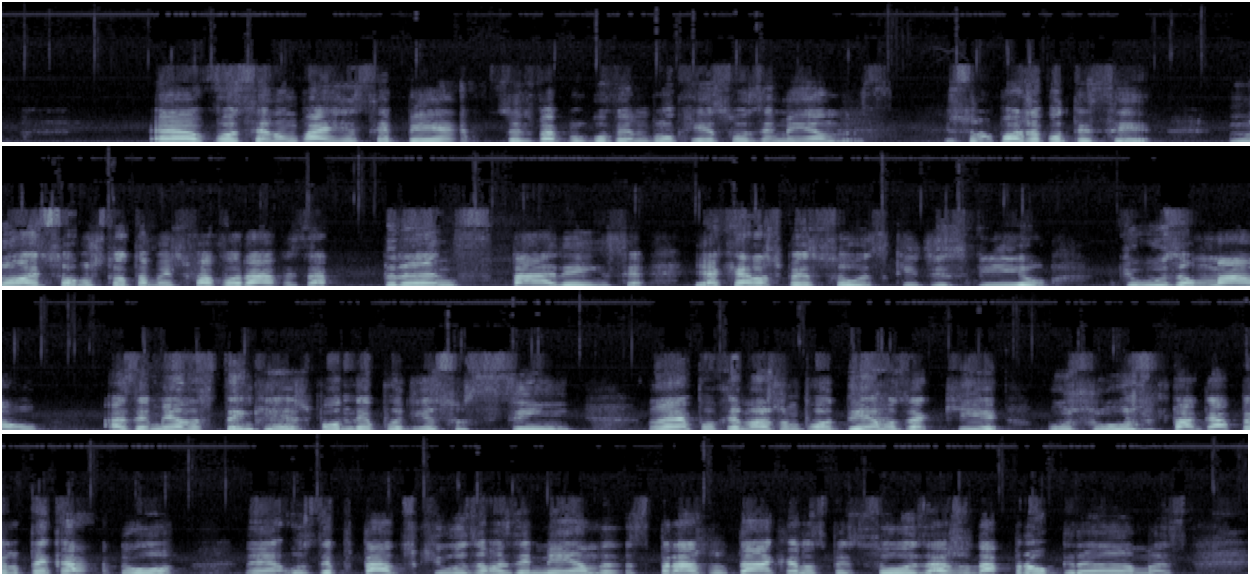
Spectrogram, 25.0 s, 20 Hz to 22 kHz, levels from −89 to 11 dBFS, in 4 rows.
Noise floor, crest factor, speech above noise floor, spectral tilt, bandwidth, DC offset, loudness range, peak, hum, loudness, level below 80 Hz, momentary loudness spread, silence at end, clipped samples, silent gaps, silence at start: -60 dBFS; 18 dB; 36 dB; -3.5 dB/octave; over 20 kHz; under 0.1%; 3 LU; -6 dBFS; none; -24 LUFS; -70 dBFS; 11 LU; 0.4 s; under 0.1%; none; 0.75 s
